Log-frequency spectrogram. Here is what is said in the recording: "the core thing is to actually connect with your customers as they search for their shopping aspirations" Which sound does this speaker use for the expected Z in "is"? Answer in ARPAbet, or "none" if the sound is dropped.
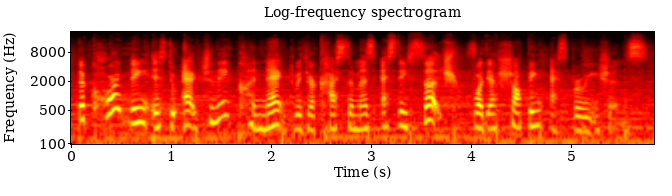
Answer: S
